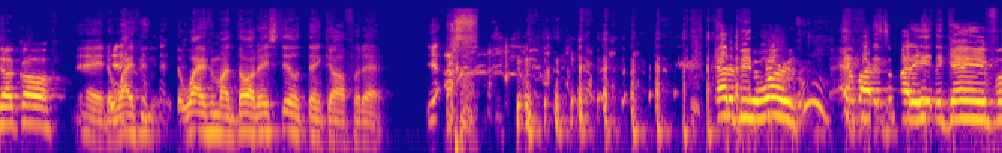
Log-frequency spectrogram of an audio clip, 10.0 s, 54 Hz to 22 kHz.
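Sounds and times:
men laughing: 0:01.1 - 0:01.8, 0:04.3 - 0:09.0.

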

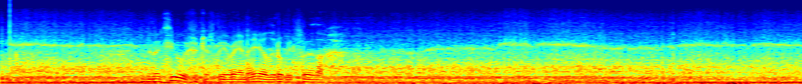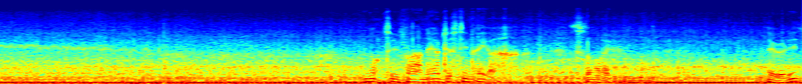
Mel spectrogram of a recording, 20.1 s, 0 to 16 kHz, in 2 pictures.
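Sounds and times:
motorcycle engine cruising: 0:00.0 - 0:20.0.

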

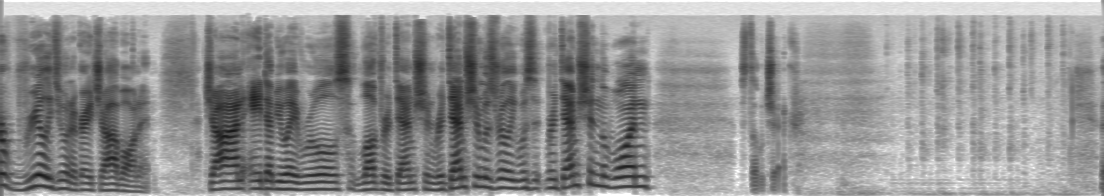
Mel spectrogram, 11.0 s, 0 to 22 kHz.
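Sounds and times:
keyboard typing: 0:08.8 - 0:11.0.

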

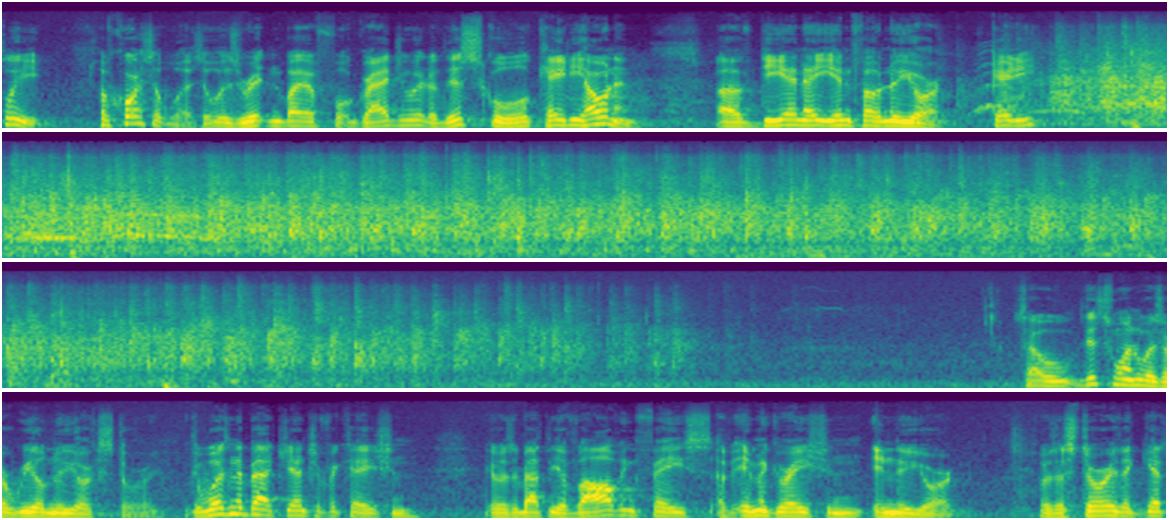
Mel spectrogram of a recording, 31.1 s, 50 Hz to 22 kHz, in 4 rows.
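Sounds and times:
audience applauding: 0:06.4 - 0:20.6.

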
